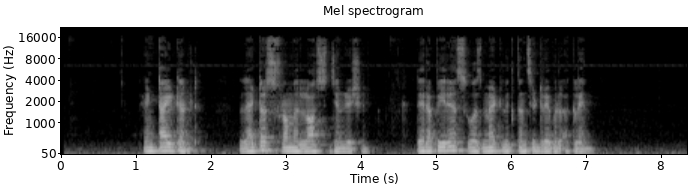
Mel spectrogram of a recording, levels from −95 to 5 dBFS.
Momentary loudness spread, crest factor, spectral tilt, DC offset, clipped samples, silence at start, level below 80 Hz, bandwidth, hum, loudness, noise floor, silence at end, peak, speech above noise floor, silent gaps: 10 LU; 18 dB; -6.5 dB/octave; under 0.1%; under 0.1%; 1.1 s; -54 dBFS; 16 kHz; none; -28 LUFS; -62 dBFS; 1.25 s; -10 dBFS; 35 dB; none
